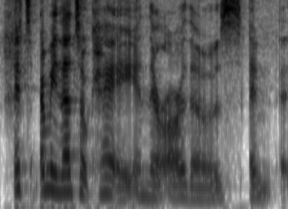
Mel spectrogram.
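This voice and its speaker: Vocal fry is present as this woman talks. Her pitch sits in the medium range. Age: 40s. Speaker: skin care sales consultant. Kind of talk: casual interview chat.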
